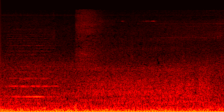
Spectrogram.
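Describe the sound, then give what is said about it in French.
A steady, heavy engine rumble of a bus bound for Terelj park, broken by a short, sharp hiss of air brakes releasing near the start. No one speaks. “D'abord, je monte dans un bus.”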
